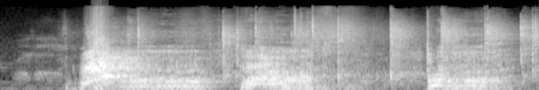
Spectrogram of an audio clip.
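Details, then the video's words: Vito, a pet dog known for a loud bark, gives three heavy, rough barks spaced about a second apart, each with a trailing noisy tail. "Vito Barking"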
